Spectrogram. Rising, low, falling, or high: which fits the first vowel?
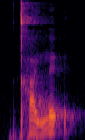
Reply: low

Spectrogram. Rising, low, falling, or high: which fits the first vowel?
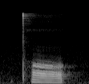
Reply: low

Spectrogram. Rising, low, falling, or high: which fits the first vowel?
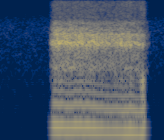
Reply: low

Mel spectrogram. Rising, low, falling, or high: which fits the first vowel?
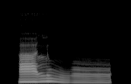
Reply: high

